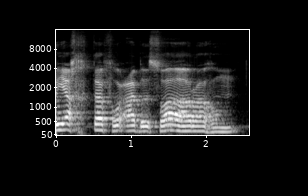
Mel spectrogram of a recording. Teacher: ഇവിടെ റ, ഖാഫ്, ഹ, ത്വ, സ്വാദ് എന്നിവ തഫ്ഹീം ചെയ്യണം. ബ എന്ന അക്ഷരം വാക്കിൻ്റെ ഇടയിൽ സുക്കൂനായി വരുമ്പോൾ ശബ്ദത്തിൽ നേരിയ ഒരു തട്ടൽ മാത്രം മതി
